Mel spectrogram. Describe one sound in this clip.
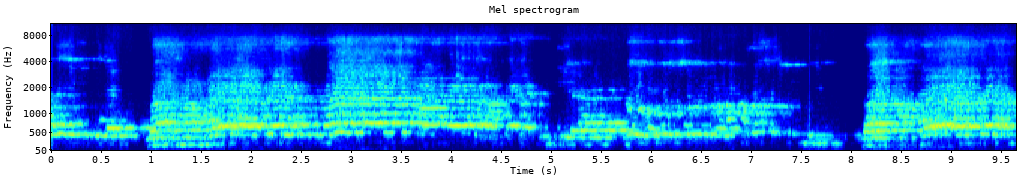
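A man chants in a long, melodic voice through a microphone, echoing in a large hall.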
